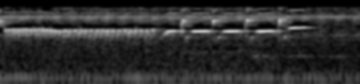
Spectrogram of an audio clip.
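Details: Waterslager canary holding a low rolling trill, then breaking into short clipped bell-like notes spaced about every third of a second.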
